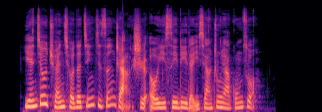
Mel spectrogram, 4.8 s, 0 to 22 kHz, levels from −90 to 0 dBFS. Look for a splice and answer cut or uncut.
uncut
